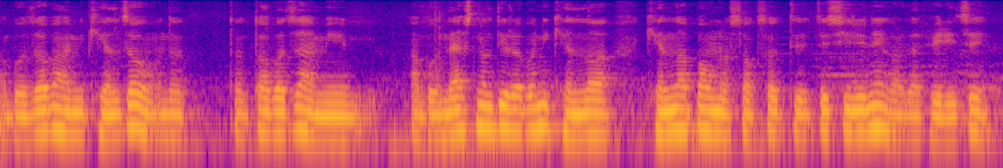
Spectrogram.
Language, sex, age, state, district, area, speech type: Nepali, male, 18-30, West Bengal, Darjeeling, rural, spontaneous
